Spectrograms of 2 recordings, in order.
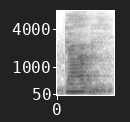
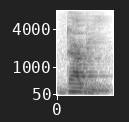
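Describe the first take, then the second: Both takes have the same delivery.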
